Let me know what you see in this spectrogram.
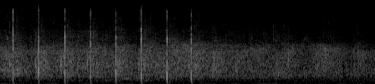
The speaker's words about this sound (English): So let's give her a round of applause.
